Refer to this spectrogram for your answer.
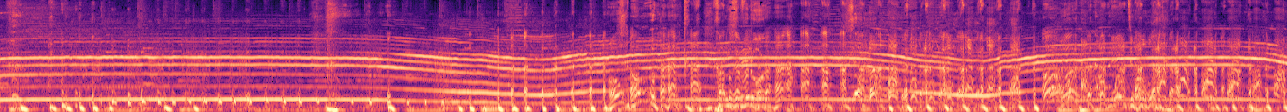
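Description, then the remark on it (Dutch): A person's voice imitates an air-raid siren, a steady wail slowly dipping and rising in pitch over a dense, rhythmic mechanical rattle. It is fairly loud and continuous for the whole stretch, with no talking. “En wij waren benieuwd of onze luisteraars ook een beetje lekker luchtalarm in huis hebben.”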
